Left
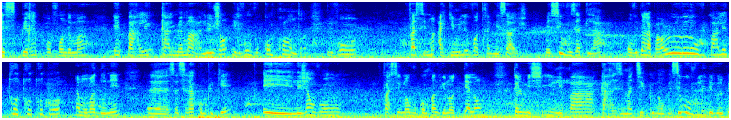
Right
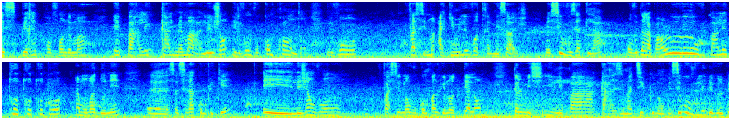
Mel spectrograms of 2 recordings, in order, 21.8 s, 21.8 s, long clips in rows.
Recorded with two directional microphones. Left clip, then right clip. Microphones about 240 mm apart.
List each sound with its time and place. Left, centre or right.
0.0 s speech: centre
6.1 s speech: centre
